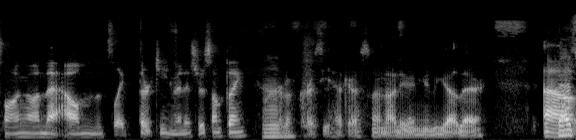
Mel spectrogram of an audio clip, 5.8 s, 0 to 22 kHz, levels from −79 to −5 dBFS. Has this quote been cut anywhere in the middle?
yes; 1 cut; at 2.6 s

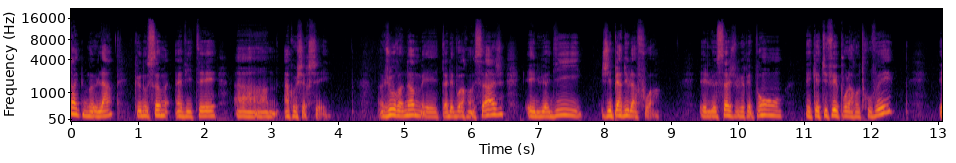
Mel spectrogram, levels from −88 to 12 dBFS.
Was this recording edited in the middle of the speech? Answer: no; 0 cuts

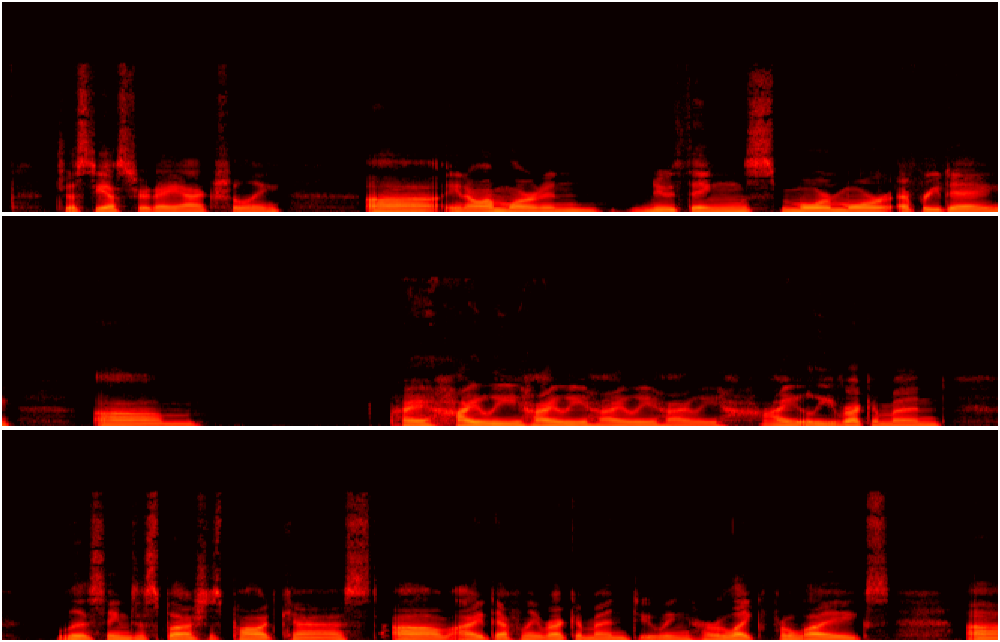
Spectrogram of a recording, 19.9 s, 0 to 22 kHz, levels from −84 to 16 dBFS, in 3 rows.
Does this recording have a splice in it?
yes; 1 cut; at 2.4 s

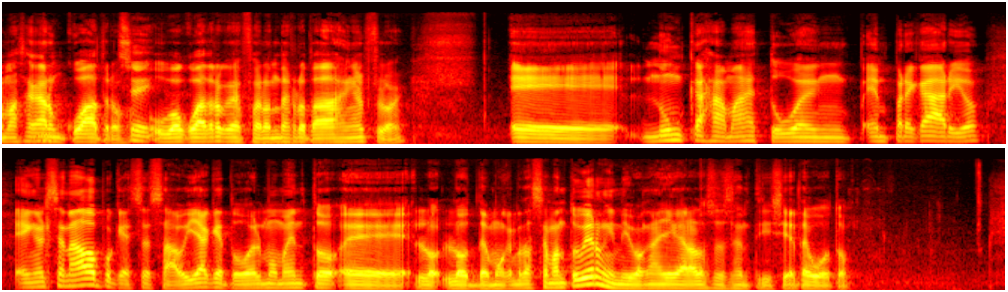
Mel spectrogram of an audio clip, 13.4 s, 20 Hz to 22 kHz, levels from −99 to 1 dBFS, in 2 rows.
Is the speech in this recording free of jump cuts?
no; 1 cut; at 6.8 s

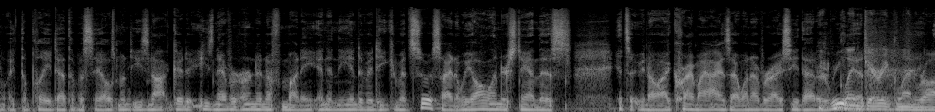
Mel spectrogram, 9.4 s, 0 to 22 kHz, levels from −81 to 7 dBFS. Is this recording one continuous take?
no; 1 cut; at 1.3 s

